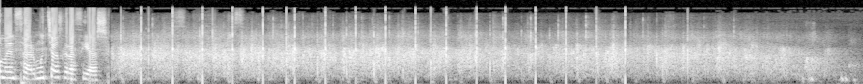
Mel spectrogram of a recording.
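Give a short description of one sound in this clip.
A large hall full of people breaks into applause.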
